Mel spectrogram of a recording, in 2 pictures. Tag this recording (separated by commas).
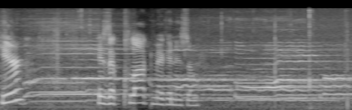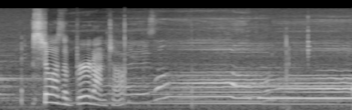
Music, Speech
